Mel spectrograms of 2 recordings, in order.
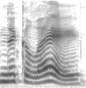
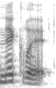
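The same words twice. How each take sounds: First: The name is pronounced the French way. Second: The name is pronounced the local English way. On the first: The name comes from French. "I was like, it's Nicolet ... but it's French" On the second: This is how locals say it. "People are like, it's Nicolet"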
